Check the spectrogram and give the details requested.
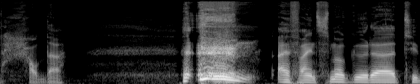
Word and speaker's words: Gouda: And yeah, I know how to pronounce Halda properly, too. My favorites are uh Gouda and aged Gouda. I know I'm saying it American, not Halda.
